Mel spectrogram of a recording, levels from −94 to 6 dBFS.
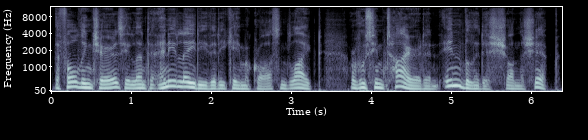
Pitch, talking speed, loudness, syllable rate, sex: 145 Hz, 215 wpm, -16 LUFS, 5.6 syllables/s, male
